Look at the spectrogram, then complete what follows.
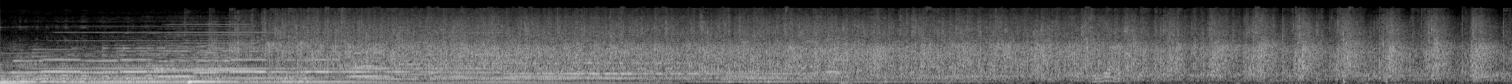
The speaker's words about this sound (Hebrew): תודה, תודה. איזה מחיאות כפיים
